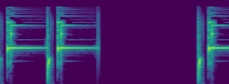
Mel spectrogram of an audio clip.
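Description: Phone message-notification chimes as replies arrive in a group chat, typical of Facebook Messenger: each is a short pop followed by a bright ding. Two come half a second apart, and a third starts at the very end.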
